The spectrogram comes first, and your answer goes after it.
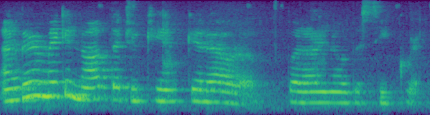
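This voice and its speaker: A woman's voice: sits high, animated, moderate pace, a little mellow. A woman playing a hesitant, anxious young child in a radio drama. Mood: hesitant, sweet. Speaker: actor in an amateur radio play. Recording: roomy, noisy recording.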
